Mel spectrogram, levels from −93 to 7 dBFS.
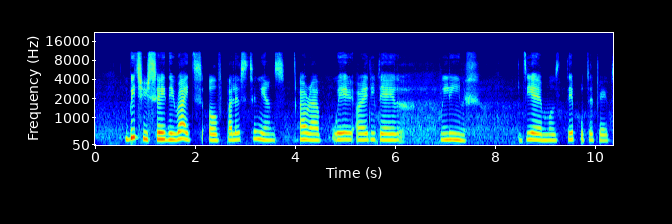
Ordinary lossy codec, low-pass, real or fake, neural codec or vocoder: none; 10.8 kHz; fake; codec, 24 kHz, 0.9 kbps, WavTokenizer, small release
